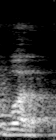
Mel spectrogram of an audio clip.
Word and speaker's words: were: और guys, pronunciation काफी important है, ये है वर, ओके। आपने देखा होगा जब शादी होती है तो वर वधु होते हैं, राइट। तो ये वो वाला वर है, ठीक है।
